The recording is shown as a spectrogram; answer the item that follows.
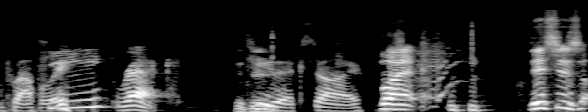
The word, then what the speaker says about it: Tirek: The point with this literally runs a train over Tetrick. this Tetrick. I didn't know. I don't know how to say his name properly. Tirek.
